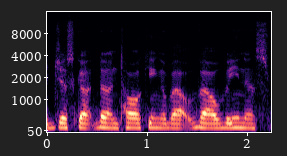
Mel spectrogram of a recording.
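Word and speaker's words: Val Venis: got done talking about Val Venus rhymes with my penis, and he was having shower sex rather with another guy's sister.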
